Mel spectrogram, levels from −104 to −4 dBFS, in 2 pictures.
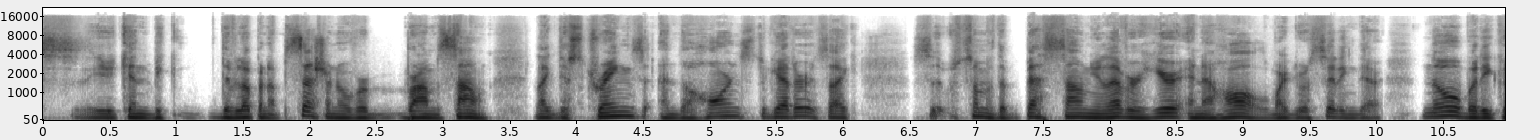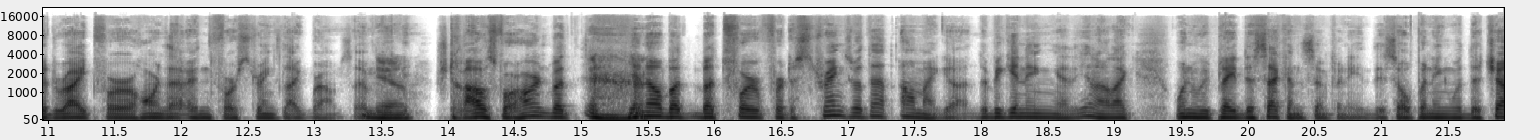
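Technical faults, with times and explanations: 1.91–2.13 s, 3.01–3.23 s, 6.07 s, 6.15–6.25 s, 11.89–12.03 s, 15.71–15.81 s and 19.93 s: lost packets rebuilt from error correction. Each time, the next packet carried a low-bitrate copy of the missing audio, 20 to 120 ms of it. The speech doesn't break, but it turns briefly rougher and noisier.
6.03–6.07 s, 6.11–6.15 s and 10.03–10.07 s: short concealed packet loss. About 20 ms never arrived each time, and the decoder extended the preceding sound before blending back, leaving a brief smear or wobble. The first two are interleaved with rebuilt packets around 6.1 s.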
